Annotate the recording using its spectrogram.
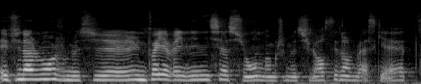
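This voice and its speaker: A woman with a dark, mellow tone and a fairly high pitch speaks at a fairly quick pace on a very clean recording with a silent background. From Switzerland, Fribourg. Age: 20s. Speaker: basketball player. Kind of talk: interview. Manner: hesitant, many fillers.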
